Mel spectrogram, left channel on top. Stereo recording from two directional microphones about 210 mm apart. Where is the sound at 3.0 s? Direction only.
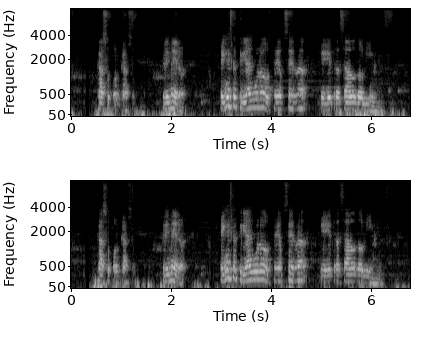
20° right (ahead or behind).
